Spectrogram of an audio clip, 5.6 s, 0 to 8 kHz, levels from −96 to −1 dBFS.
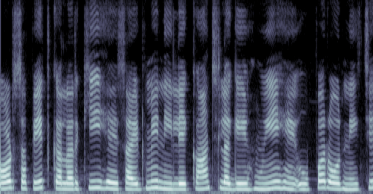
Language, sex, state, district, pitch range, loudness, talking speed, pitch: Hindi, female, Haryana, Charkhi Dadri, 230-270 Hz, -16 LUFS, 160 wpm, 245 Hz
